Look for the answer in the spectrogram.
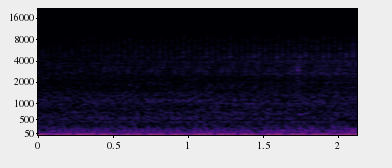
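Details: Ford Fiesta, about 1.25 petrol, lumpy, uneven idle with a regular stumble; cylinder 1 misfire detected, and compression testing found cylinder 1 at only about 20 psi, a dead cylinder.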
